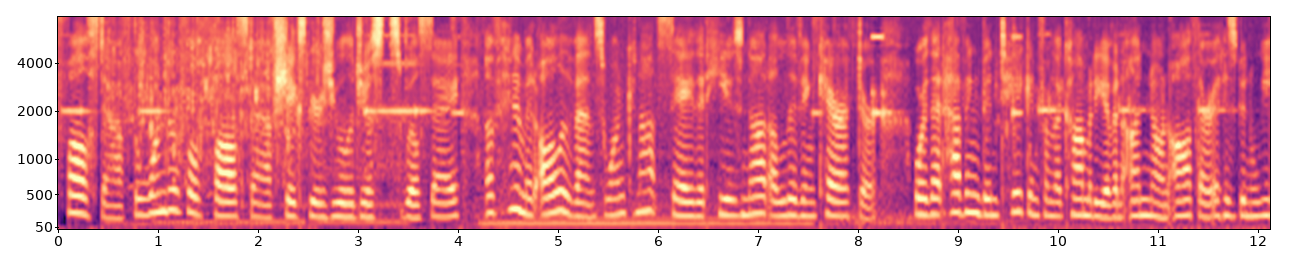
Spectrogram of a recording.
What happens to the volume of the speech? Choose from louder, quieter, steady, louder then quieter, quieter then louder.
steady.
